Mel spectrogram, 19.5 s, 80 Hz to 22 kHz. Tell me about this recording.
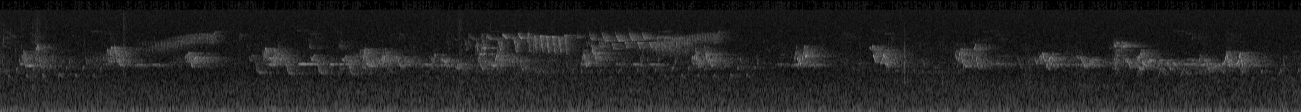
Encounter with two cows in the wood in Missouri, USA. Birds are singing. Sound recorded by a MS setup Schoeps CCM41+CCM8 Sound Devices 788T recorder with CL8 MS is encoded in STEREO Left-Right recorded in may 2013 in Missouri, USA.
